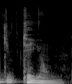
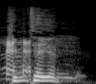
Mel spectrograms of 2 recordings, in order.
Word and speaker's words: 김태윤: 김태윤 감독님을 만나뵙도록 하겠습니다 발음 제대로 하셔야 돼 김태윤 감독님 김태용 김태윤 2부에서 김태윤 감독님 에헤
